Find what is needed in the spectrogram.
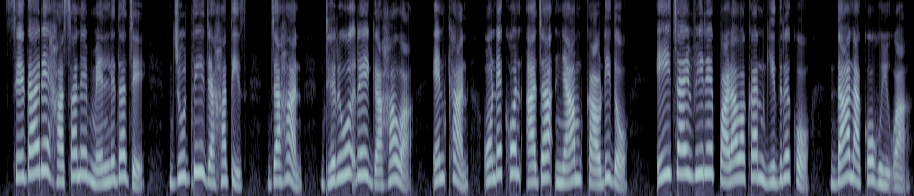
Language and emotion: Santali, neutral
